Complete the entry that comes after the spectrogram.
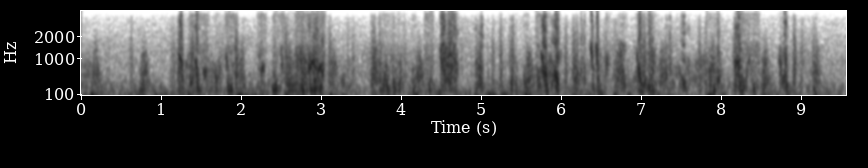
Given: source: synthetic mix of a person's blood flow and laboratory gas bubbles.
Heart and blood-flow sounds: Doppler ultrasound of blood flow; subclavian vein
1.19-1.92 s: bubbles
2.19-2.32 s: bubbles
2.37-3.06 s: bubbles
3.71-4.06 s: bubbles
4.12-4.20 s: bubbles
4.28-4.41 s: bubbles
4.47-4.73 s: bubbles
4.91-5.04 s: bubbles
5.33-5.49 s: bubbles
5.51-5.62 s: bubbles
5.67-6.02 s: bubbles
6.23-6.50 s: bubbles
6.54-6.62 s: bubbles
6.71-6.83 s: bubbles
6.90-7.23 s: bubbles
7.29-7.62 s: bubbles
7.81-8.03 s: bubbles
8.14-8.49 s: bubbles
8.70-8.87 s: bubbles
From the record:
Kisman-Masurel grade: 333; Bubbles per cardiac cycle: rolling drumbeat, 9 or more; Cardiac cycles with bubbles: 50 to 99%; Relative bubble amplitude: loud (0.450 to 0.775); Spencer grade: 3 (all of the cardiac periods contain showers or single bubble signals, but not dominating or overriding the cardiac motion signals); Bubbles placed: anywhere in the cardiac cycle

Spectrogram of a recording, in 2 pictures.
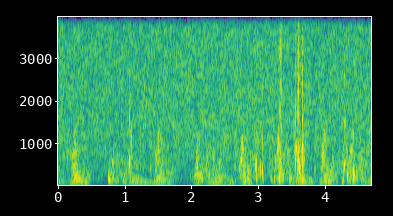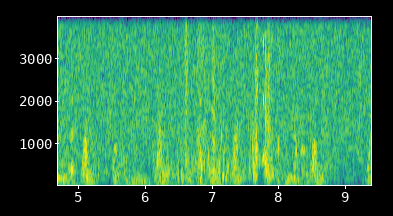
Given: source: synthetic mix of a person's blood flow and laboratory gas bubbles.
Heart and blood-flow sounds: Doppler ultrasound of blood flow; precordium
0.00-0.02 s: bubbles
0.72-0.82 s: bubbles
1.03-1.14 s: bubbles
2.92-3.10 s: bubbles
3.15-3.41 s: bubbles
3.45-3.75 s: bubbles
4.20-4.64 s: bubbles
4.67-4.77 s: bubbles
4.82-4.96 s: bubbles
6.45-6.74 s: bubbles
6.77-7.28 s: bubbles
7.54-7.96 s: bubbles
7.98-8.03 s: bubbles
8.19-8.42 s: bubbles
From the record:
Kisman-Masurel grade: 233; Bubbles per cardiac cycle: several, 3 to 8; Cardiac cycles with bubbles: 50 to 99%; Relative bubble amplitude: loud (0.450 to 0.775); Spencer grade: 3 (all of the cardiac periods contain showers or single bubble signals, but not dominating or overriding the cardiac motion signals); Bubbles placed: only in the low amplitude regions of the cardiac cycle

